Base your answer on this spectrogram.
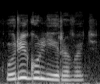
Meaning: to settle, to adjust
- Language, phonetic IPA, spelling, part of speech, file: Russian, [ʊrʲɪɡʊˈlʲirəvətʲ], урегулировать, verb, Ru-урегулировать.ogg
